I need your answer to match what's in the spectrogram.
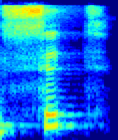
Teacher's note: s in sit uses the tongue tip near the alveolar ridge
